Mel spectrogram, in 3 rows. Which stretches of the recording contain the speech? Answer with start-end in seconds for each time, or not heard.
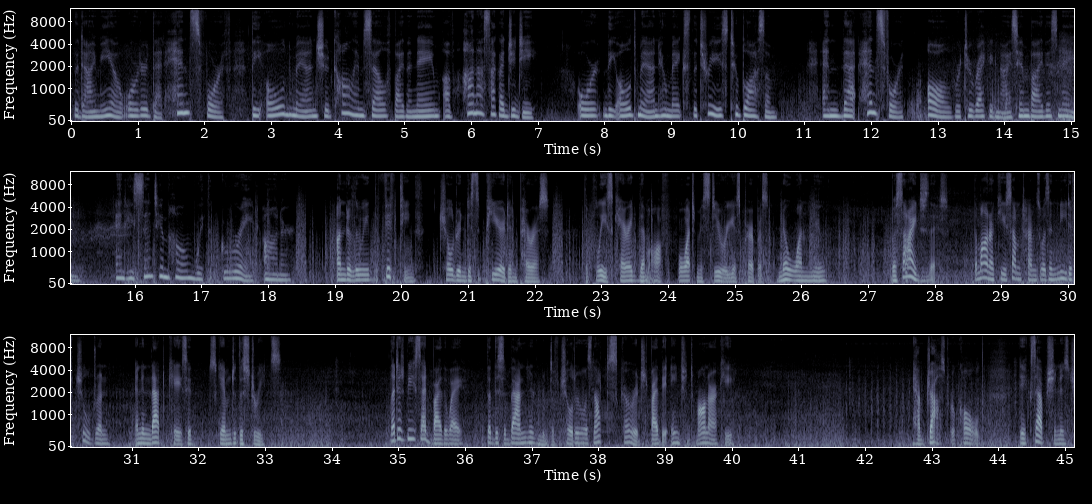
0.1-18.4, 19.0-26.4, 27.3-33.3, 34.9-40.1, 42.7-45.1.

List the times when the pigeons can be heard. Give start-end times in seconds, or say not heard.
not heard.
